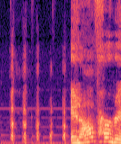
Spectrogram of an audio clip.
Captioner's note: laughing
